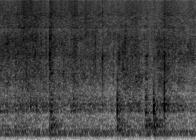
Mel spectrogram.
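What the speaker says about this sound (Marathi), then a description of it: "आपल्याला हे बटाटे जे आहेत ना ते सर्व परतून घ्यायचे" Potatoes being stir-fried in a pan for a cauliflower and potato bhaji, a steady sizzle broken by several sharp scraping stirs, close and fairly loud with no talking.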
